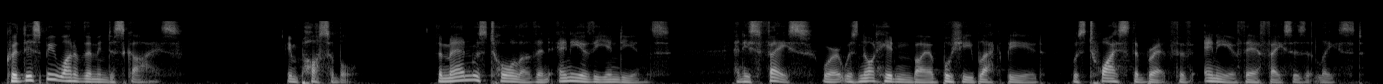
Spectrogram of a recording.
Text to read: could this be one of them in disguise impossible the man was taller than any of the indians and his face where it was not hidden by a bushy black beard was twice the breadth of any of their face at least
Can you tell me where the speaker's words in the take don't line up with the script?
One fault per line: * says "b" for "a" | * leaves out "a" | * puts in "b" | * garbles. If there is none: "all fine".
* says "faces" for "face"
